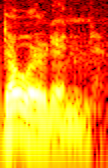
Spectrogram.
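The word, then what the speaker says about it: Do'Urden: Oh, it's pronounced at Doardan.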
